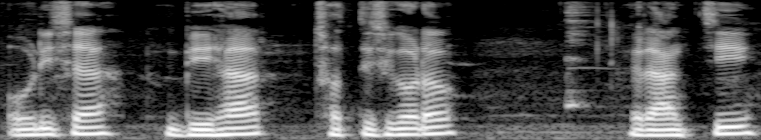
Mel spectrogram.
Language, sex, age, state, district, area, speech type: Odia, male, 30-45, Odisha, Kendujhar, urban, spontaneous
